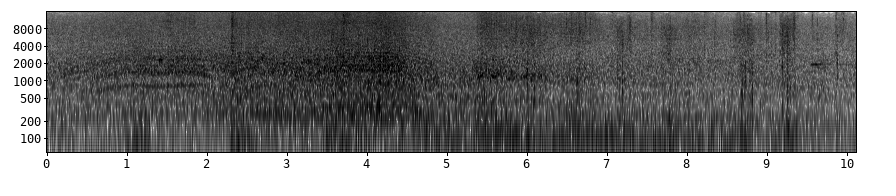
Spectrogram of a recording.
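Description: A car engine revs and rumbles.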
